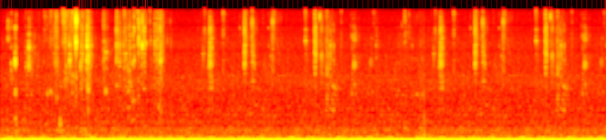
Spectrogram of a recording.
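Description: Close-up chewing with the hands-on eating of fried dried milkfish and rice: scattered soft wet clicks and crackles at an irregular pace, over a steady low hum.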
